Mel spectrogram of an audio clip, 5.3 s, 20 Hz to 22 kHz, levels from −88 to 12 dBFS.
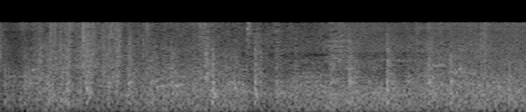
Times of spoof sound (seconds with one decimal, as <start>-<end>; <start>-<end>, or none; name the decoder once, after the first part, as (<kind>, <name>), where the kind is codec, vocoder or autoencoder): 0.0-0.4 (autoencoder, DAC-VAE); 3.6-5.3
